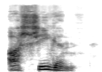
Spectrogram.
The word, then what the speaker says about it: Achigan: And the guy was like, Achigan.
